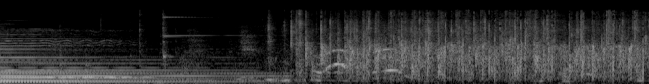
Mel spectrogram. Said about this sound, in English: Yeah, it was a round of applause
